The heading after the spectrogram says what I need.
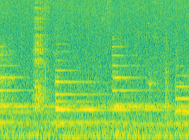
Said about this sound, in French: Grand-mère, tu entends la cloche? Oui, ma chérie. C'est pour le petit garçon qui est mort.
